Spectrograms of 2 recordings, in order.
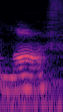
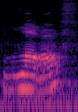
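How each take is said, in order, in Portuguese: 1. É dito com sotaque não americano. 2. É dito com sotaque não americano.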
